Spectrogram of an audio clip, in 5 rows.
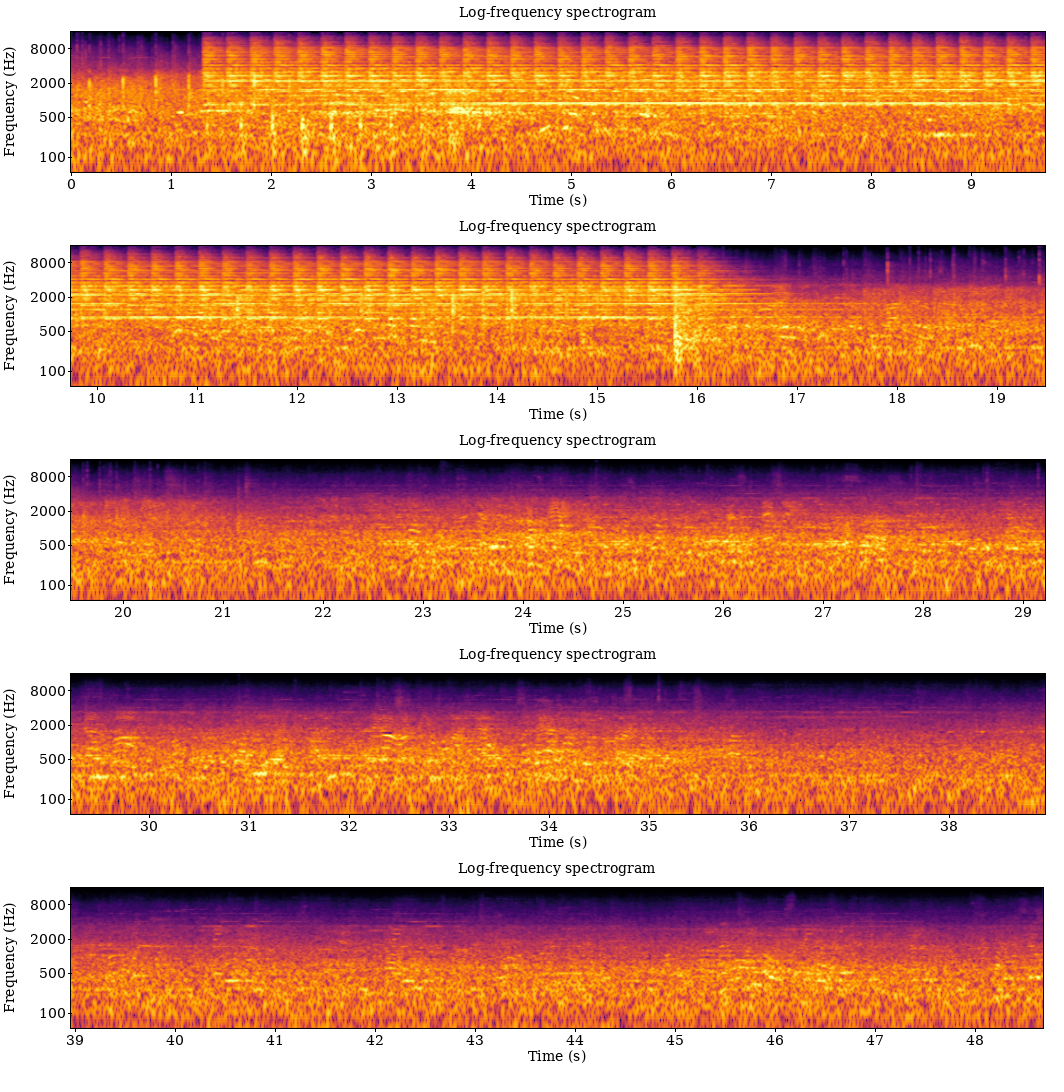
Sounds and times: Speech: 0.0 - 48.6.

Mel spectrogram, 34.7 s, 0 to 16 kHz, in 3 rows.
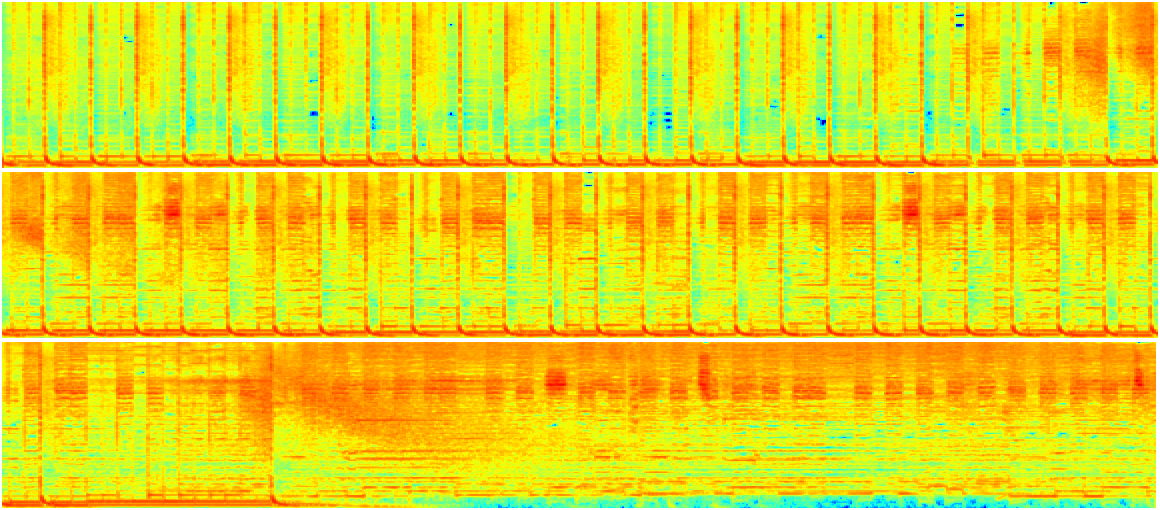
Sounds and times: Techno: 0.0 - 34.6.

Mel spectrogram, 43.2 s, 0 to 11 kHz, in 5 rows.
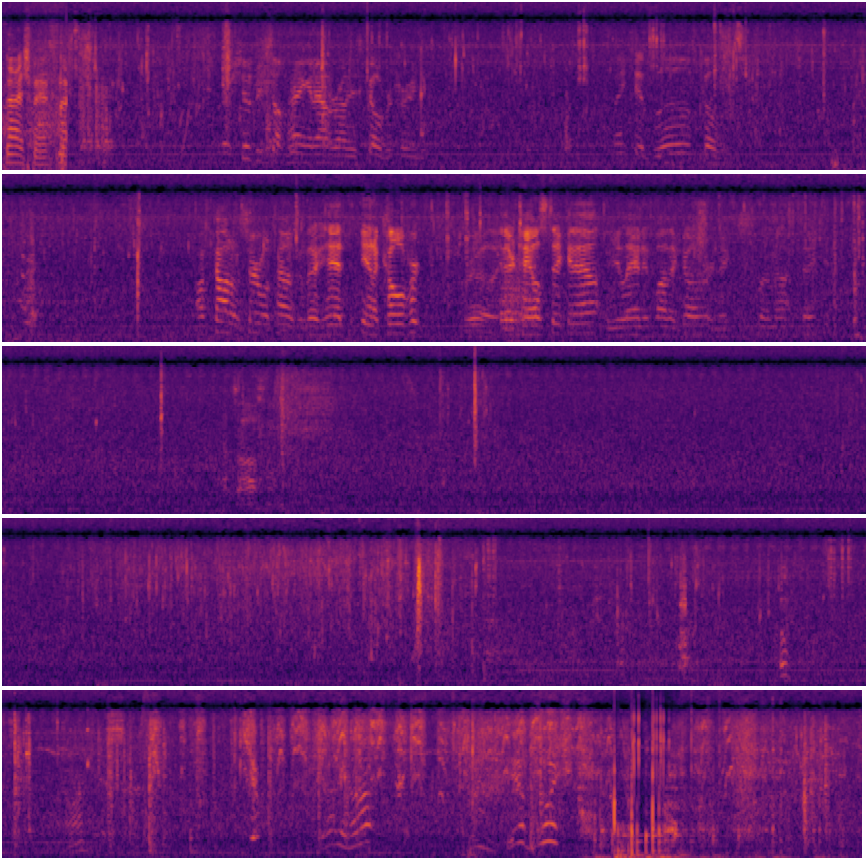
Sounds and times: Outside, rural or natural: 0.0 - 43.1.

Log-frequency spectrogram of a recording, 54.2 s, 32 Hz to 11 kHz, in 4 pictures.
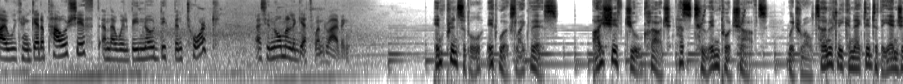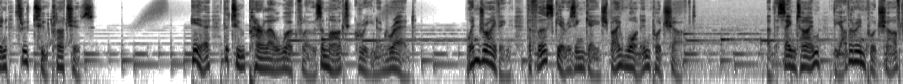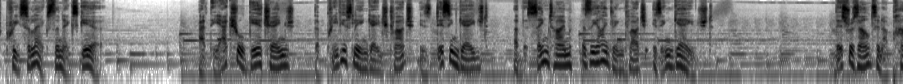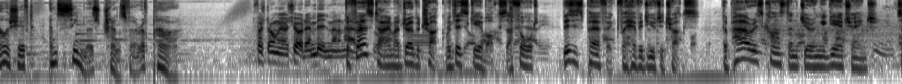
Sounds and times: Music: 0.0 - 3.2, 3.9 - 54.1
Speech: 0.0 - 3.3, 3.9 - 5.2, 6.5 - 15.0, 16.4 - 19.8, 20.6 - 24.0, 25.1 - 28.6, 30.1 - 37.8, 39.6 - 43.4, 44.5 - 54.1.

